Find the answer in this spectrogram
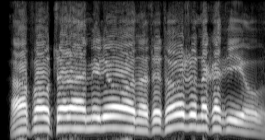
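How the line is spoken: Roar. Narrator (Russian): взревел товарищ Медунов

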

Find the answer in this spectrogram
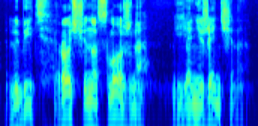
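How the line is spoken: Angry old man. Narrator (Russian): сердито сказал старый тренер

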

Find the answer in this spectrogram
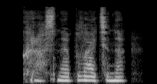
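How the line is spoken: Young woman whispering. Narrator (Russian): прошептала девушка

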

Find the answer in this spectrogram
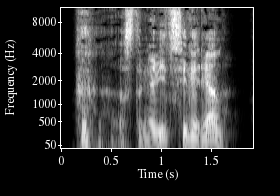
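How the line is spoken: Chuckling. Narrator (Russian): хохотнул глава клана Дух реки Рё

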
